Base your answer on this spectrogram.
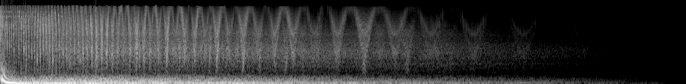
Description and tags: A decisive bassdrum that you hear mostly in dance related music. Specially around breaks and such places.
140, 4, bang, bars, boom, bpm, break, climax, club, dance, downlifter, drop, electro, hardcore, house, trance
